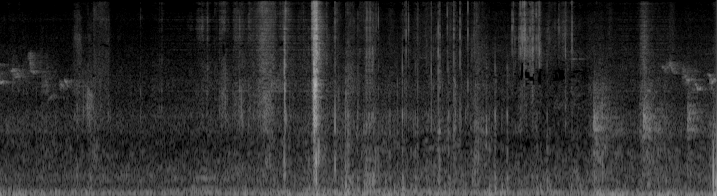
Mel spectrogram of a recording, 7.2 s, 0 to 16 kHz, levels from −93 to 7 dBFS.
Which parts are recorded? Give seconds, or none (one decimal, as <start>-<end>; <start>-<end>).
0.0-1.6; 3.3-6.2; 6.7-7.2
